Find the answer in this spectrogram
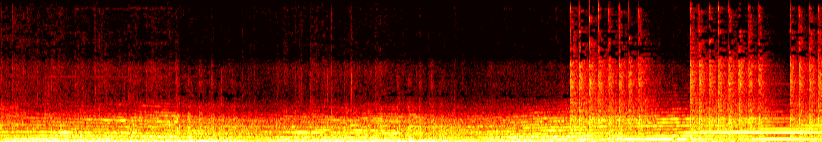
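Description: Runway soundtrack over the venue's speakers: a siren-like wail that glides down and then back up over a steady low drone, with a harsh hissing layer coming in near six seconds.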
